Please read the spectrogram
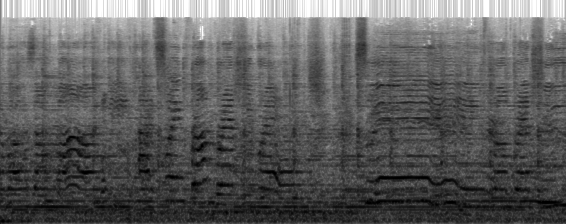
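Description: A children's action song: a woman singing over plucked-string accompaniment, with sung notes bending and held.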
